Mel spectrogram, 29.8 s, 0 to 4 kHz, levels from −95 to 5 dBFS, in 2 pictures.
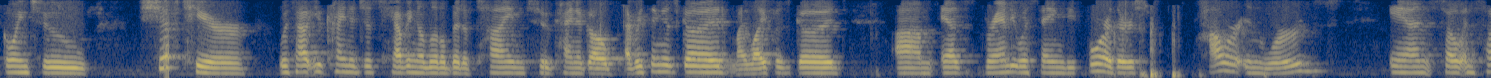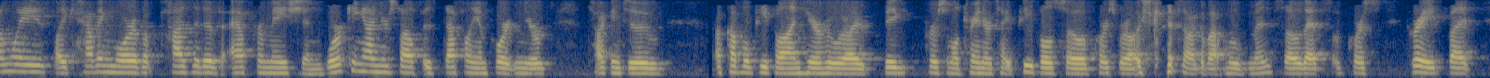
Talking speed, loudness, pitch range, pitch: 170 wpm, -26 LUFS, 155-180 Hz, 165 Hz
